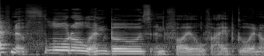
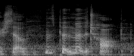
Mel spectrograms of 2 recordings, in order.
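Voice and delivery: whispered aside; 3 semitones higher, 7 dB quieter, faster than usual. Real, not acted. Quiet aside while placing stickers.

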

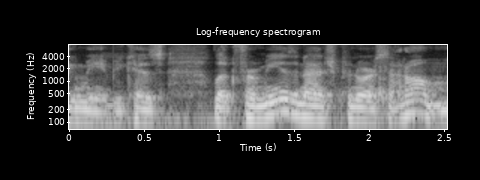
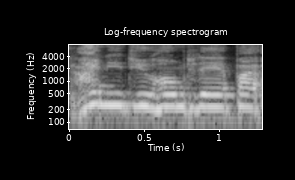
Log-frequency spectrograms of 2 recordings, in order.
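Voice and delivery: much higher, mock-panicked demand; frantic wife; 13 semitones higher than usual. Imitating his wife's demand in a high mock panic. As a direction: play the freaked-out wife. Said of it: "my wife freaks and is like".

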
